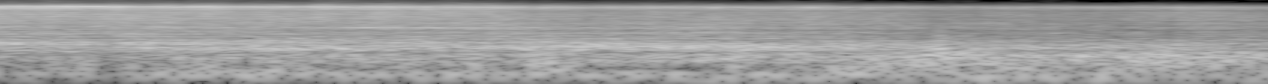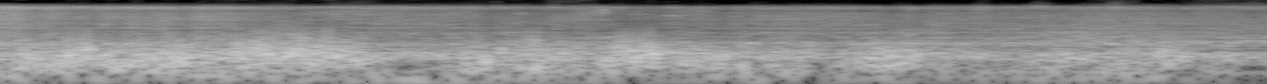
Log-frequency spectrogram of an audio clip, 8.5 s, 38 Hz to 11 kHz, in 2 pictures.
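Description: Airbus A320's twin jet engines at takeoff thrust during the takeoff roll: a loud, steady rushing noise with a high hiss, which fades somewhat after about five seconds as the airliner moves away and lifts off.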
